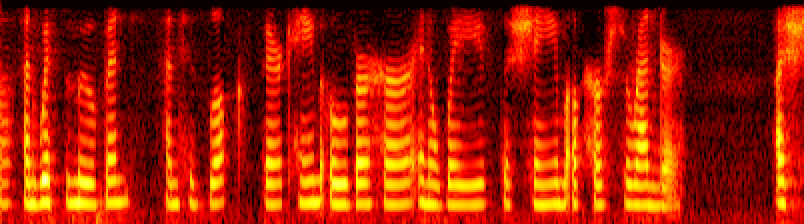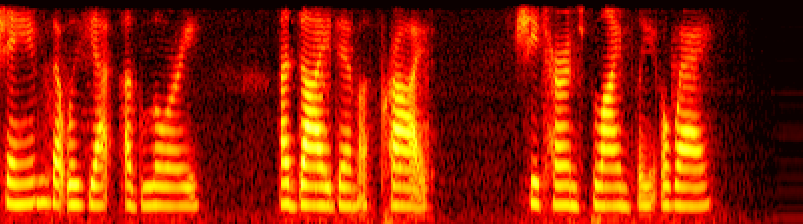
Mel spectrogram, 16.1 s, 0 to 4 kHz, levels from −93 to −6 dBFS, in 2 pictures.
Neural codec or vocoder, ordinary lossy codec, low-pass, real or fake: codec, 16 kHz, about 1 kbps, DyCAST, with the encoder's durations; AAC, 24 kbps; 3.6 kHz; fake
